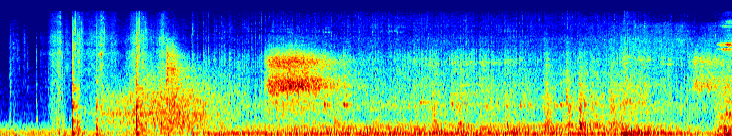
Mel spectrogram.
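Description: A rail cart rumbles and clatters along tracks in an echoing tunnel.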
